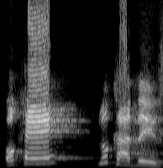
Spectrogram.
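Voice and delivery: ordinary talk

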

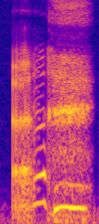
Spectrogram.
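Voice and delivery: high, leering cackle; a nasty lecherous laugh. A narrator's reading. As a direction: cackle with lust over her. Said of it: "Gã cười hành hạch".

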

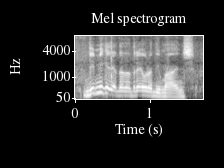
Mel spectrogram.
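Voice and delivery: ordinary talk

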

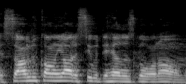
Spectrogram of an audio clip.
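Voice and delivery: ordinary talk, nothing marked

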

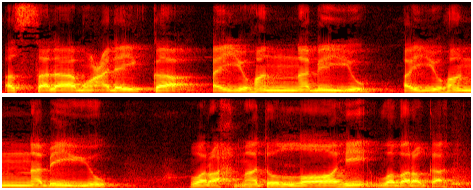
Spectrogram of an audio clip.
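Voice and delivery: slow Arabic "ایھا النبی" with doubled n; careful recitation. Shown as a demonstration. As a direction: recite "ورحمۃ اللہ وبرکاتہ" slowly. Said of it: "یہ ہوگا یہاں تک".

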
